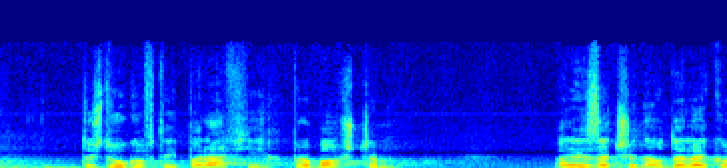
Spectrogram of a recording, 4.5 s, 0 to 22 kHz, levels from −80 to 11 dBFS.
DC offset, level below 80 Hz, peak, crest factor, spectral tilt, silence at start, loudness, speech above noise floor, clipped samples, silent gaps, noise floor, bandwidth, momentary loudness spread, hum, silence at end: under 0.1%; -68 dBFS; -4 dBFS; 18 dB; -4.5 dB/octave; 0 s; -23 LUFS; 29 dB; under 0.1%; none; -51 dBFS; 17 kHz; 16 LU; none; 0 s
